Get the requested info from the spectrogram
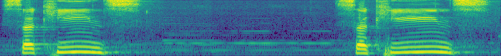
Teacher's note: फिर है पूर्ण दंत्य स, फिर पूर्ण वर्ण ख में दीर्घ स्वर है और साथ में अनुस्वार है, फिर अर्ध दंत्य स है।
